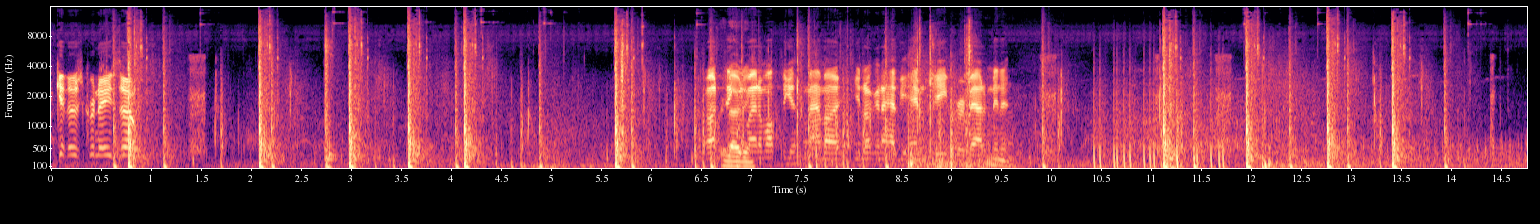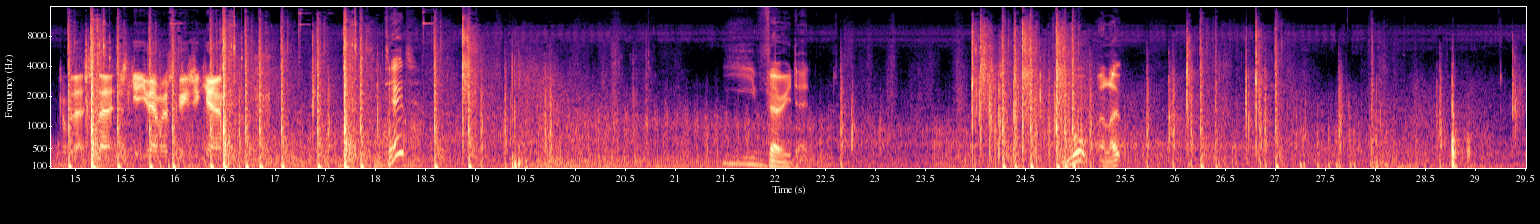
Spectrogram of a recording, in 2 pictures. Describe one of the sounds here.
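Rifle shots crack sharply again and again.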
